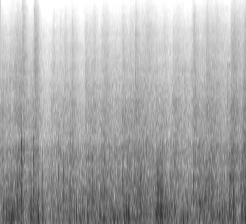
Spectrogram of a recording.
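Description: Train rolling along the track, with a steady rumble and irregular clacks and knocks from the wheels running over the rails.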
